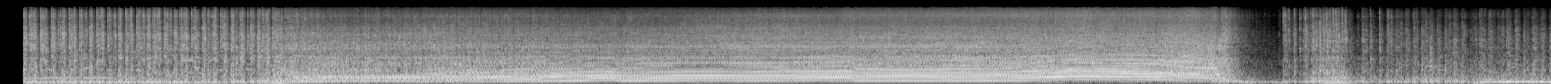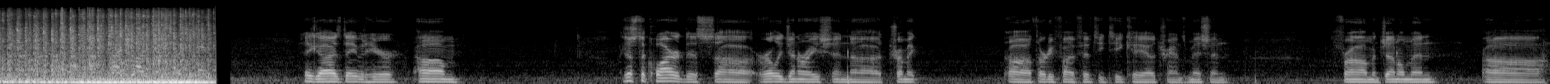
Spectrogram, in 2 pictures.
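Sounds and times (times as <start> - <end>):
car engine revving: 0.2 - 17.7.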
